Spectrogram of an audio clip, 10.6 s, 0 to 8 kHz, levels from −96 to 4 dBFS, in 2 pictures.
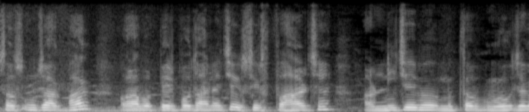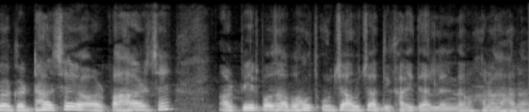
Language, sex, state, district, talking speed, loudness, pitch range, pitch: Magahi, male, Bihar, Samastipur, 200 wpm, -16 LUFS, 145-170 Hz, 155 Hz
